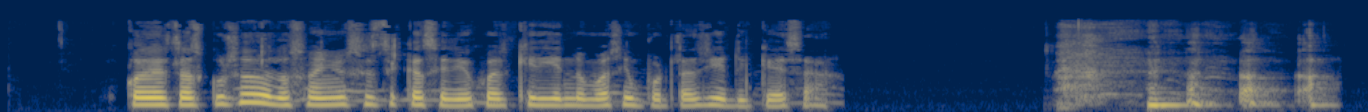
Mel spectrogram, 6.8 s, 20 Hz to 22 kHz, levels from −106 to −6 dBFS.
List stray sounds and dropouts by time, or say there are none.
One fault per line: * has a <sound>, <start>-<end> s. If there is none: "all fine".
* has a laugh, 5.2-6.7 s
